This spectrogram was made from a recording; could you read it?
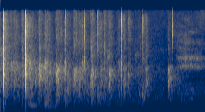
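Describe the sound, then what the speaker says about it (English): At an Iowa City Foreign Relations Council event in the Iowa City Public Library, a small audience gives a short round of scattered claps that quickly tapers off into quiet. "So let's give a round of applause to them."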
